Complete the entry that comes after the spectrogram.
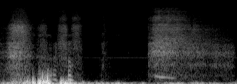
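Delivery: high, loud breathy laugh; real burst of laughter. Real, not acted. Reader laughing at the weird idea of dragon breeding ponies. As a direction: crack up at your own joke.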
